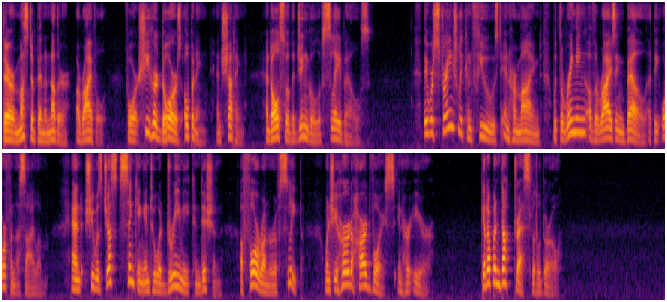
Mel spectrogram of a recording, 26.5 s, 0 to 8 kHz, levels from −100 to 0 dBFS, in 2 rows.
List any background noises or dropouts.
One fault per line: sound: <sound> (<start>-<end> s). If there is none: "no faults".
no faults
